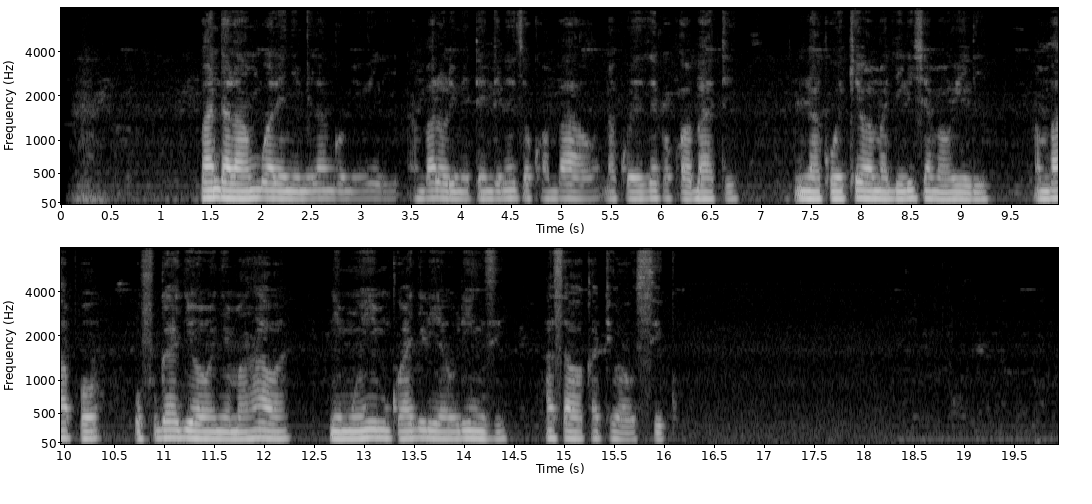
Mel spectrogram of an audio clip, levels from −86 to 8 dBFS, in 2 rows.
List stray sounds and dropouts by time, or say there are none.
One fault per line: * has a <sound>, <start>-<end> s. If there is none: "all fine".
all fine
